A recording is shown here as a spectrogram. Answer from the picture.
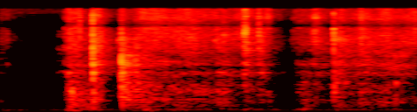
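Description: Faint handling of a cardboard advent calendar box: a few soft taps and clicks with light rustling as it is turned in the hands.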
